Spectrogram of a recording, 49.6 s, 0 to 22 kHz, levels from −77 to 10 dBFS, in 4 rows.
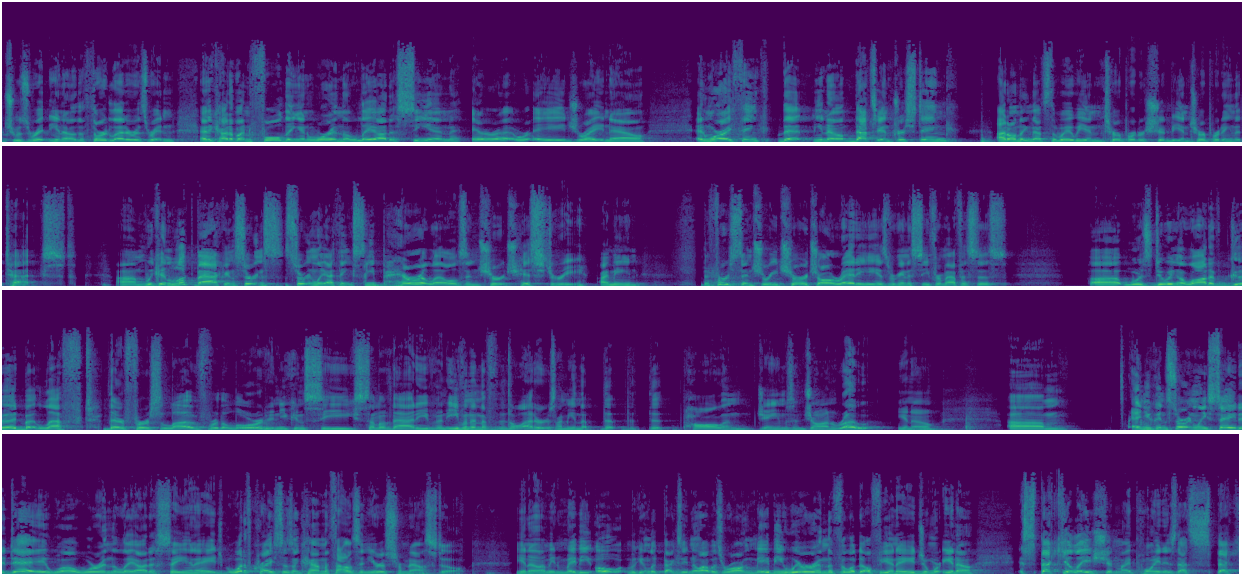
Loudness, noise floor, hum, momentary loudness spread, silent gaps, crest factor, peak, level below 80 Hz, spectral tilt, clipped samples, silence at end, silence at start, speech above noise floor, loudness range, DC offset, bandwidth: -25 LUFS; -56 dBFS; none; 10 LU; none; 20 dB; -6 dBFS; -70 dBFS; -3.5 dB/octave; under 0.1%; 0 s; 0 s; 31 dB; 5 LU; under 0.1%; 16 kHz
